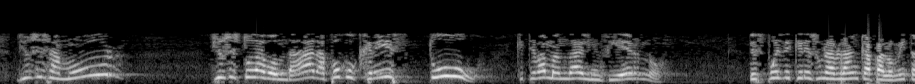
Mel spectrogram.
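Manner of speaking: ironic tempting devil voice. Acting out the devil's persuasion to a believer: put-on ironic voice of the devil. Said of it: "lo digo irónicamente".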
